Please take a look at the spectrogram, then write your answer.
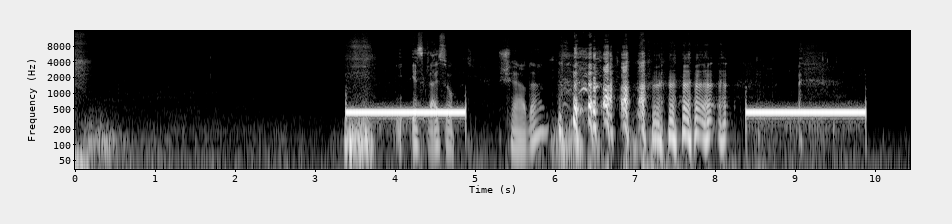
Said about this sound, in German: wir probieren jetzt einfach mal bei Simon Scherder anzurufen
